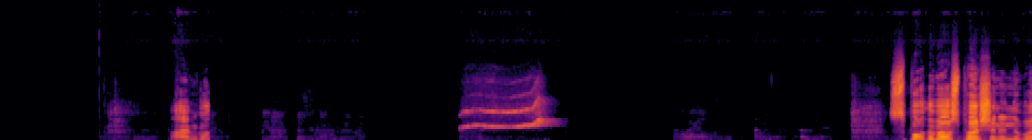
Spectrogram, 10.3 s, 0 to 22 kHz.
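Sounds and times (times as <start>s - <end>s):
murmur of many people chatting: 1.0s - 10.3s
speech: 1.7s - 2.2s, 8.9s - 10.3s
loud piercing whistle to quiet a room: 4.6s - 5.6s.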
